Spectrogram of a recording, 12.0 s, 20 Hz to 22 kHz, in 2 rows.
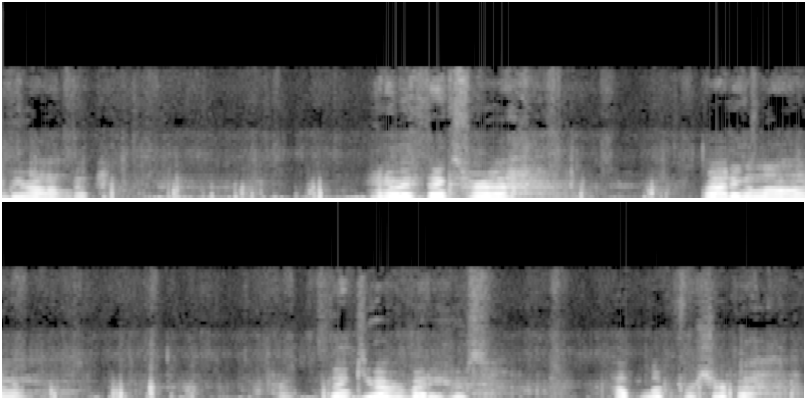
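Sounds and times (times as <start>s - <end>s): footsteps crunching on dirt trail: 0.0s - 12.0s
person speaking: 8.0s - 9.9s, 10.5s - 12.0s.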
